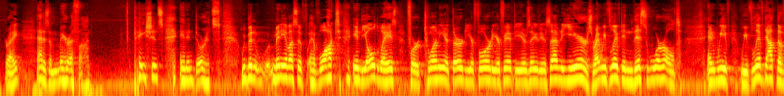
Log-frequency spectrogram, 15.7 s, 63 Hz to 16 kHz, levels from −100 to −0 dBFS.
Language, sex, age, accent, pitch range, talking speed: English, male, 40-59, American, 135-190 Hz, 170 wpm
